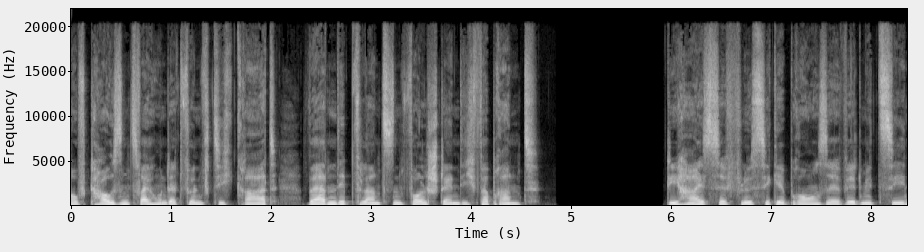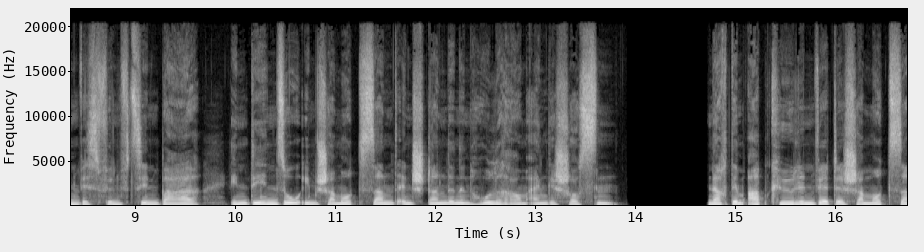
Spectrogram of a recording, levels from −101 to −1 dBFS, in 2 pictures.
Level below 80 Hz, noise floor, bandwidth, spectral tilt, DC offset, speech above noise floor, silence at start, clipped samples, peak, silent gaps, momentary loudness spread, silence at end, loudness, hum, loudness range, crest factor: -62 dBFS; under -90 dBFS; over 20 kHz; -4.5 dB/octave; under 0.1%; over 70 dB; 0 s; under 0.1%; -2 dBFS; 4.87-5.89 s, 13.93-14.69 s; 6 LU; 0 s; -20 LUFS; none; 3 LU; 18 dB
